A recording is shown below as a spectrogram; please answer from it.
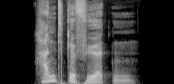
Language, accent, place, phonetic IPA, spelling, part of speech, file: German, Germany, Berlin, [ˈhantɡəˌfyːɐ̯tən], handgeführten, adjective, De-handgeführten.ogg
- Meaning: inflection of handgeführt: 1. strong genitive masculine/neuter singular 2. weak/mixed genitive/dative all-gender singular 3. strong/weak/mixed accusative masculine singular 4. strong dative plural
